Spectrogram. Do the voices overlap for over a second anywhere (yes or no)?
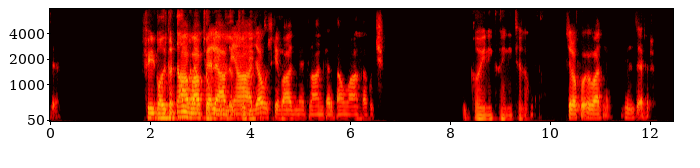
yes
